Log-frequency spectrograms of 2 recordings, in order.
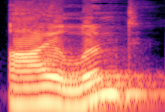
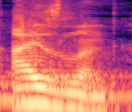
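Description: First: "island" as eye-land, no S; silent S. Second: "Iceland" for island, with the S heard; S sounded. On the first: Teacher models the word for learners, silent S in "island". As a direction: say "island" with the S dropped. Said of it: "S is not pronounced before L". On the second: Teacher shows the mistake, S sounded in "Iceland". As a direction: say "Iceland" as eyes-land, S audible. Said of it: "ما كنقولوش". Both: Shown as a demonstration.

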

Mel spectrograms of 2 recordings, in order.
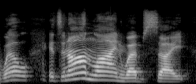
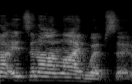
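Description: First: Online website shouted in a pushy ad voice; loud sales bark; loud pitch. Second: Said in the usual way. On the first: Acted. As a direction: push the line hard, almost yelling. Loud shady pitch line.

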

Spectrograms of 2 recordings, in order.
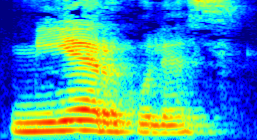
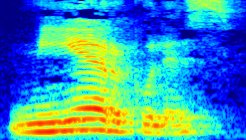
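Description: First: Miércoles with stress on the é; teacher stressing the accented letter. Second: Miércoles with the é stressed, for repeating; teacher modelling for the class to repeat. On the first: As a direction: lean on the é in Miércoles. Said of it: "kind of stress that particular letter". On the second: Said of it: "Repeat after me". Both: Shown as a demonstration.

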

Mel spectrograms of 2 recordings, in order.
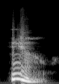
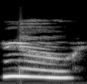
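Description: First: Lower, short falling no; firm adult refusal. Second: Put-on high, downcast little-girl voice; sad child. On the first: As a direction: refuse it as a no-nonsense woman. Marilla firmly refuses the child. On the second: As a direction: say it sadly as a small girl. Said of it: "said the child sadly". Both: A narrator's reading.

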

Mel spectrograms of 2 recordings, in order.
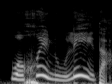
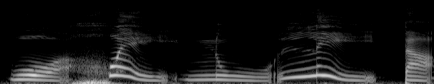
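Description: First: Said in the usual way. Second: Wo hui nú lì de syllable by syllable; slow demonstration. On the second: Shown as a demonstration. Teacher repeats a sentence for learners, very slowly. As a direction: draw out Wo hui nú lì de.

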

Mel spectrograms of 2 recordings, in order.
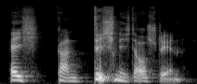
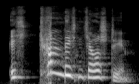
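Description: First: Man echoing her hatred back; Draco's hatred. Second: Much higher, loud, stress on kann; woman declaring she can't stand him; Granger's hatred. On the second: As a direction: punch kann, pitched high. Granger's voice in quarrel. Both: Acted.

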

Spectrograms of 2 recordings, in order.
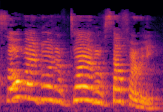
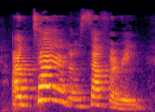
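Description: First: Exasperated outburst. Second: Said in the usual way. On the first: Real, not acted. Exasperated burst, much higher.

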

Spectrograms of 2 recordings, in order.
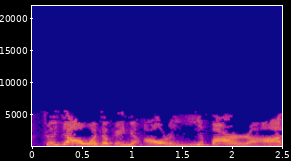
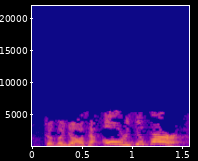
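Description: First: Put-on near-tearful old wife. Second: Said in the usual way. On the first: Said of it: "老太太都快哭了".

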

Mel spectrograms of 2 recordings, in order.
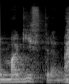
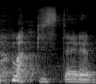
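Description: First: "magistrem" bez „e” między t a r; poprawna forma. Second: "magisterem" with an extra e between t and r; przejęzyczenie. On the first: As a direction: say "magistrem" in three syllables, ma-gis-trem. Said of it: "teraz powiedziałem". (poprawione „magistrem”, trzy sylaby) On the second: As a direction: repeat the slip "magisterem" in four syllables, ma-gi-ste-rem. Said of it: "magisterem teraz powiedziałem". (błędne „magisterem”, z dodatkowym „e”) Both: Shown as a demonstration.

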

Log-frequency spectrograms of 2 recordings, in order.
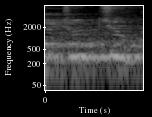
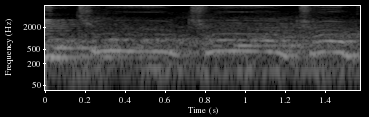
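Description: First: Said in the usual way. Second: High, drawn-out squeaky mouse imitation; mouse squeak. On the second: Shown as a demonstration. Teacher showing pupils how a mouse keeps going, squeaking imitation.

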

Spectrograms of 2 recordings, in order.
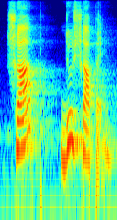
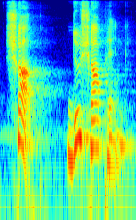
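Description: Both takes have the same delivery.

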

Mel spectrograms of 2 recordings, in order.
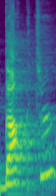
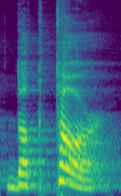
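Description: First: Doctor as DOC-ter, first syllable strong; stress on first syllable. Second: دكتور as doc-TOR, long second syllable; stress on second syllable. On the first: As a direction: stress the start of doctor, light ending. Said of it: "هل انا مثلًا المفروض اقول". (doctor بالضغط على المقطع الأول) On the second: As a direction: put the weight on the end of دكتور. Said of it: "ولا اقول". (دكتور بالضغط على المقطع الثاني) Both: Shown as a demonstration.

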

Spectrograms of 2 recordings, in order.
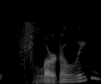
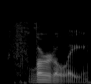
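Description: First: "flirtily" with a rising, doubtful end; puzzled question. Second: "Flirtily" with a falling end; resigned statement. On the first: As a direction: query the word "flirtily" as it rises. Querying an odd word. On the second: Same word repeated as statement. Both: Real, not acted.

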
